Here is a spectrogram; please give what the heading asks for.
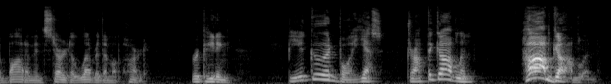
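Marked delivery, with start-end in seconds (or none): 2.9-4.8 higher, singsong and drawn out; slowing, encouraging pet talk; coaxing an animal. A narrator's reading. Simon coaxes the griffin. 5.2-6.0 loud, high goblin yelp; sharp goblin outburst. A narrator's reading. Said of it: "Hogsquill yelped".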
